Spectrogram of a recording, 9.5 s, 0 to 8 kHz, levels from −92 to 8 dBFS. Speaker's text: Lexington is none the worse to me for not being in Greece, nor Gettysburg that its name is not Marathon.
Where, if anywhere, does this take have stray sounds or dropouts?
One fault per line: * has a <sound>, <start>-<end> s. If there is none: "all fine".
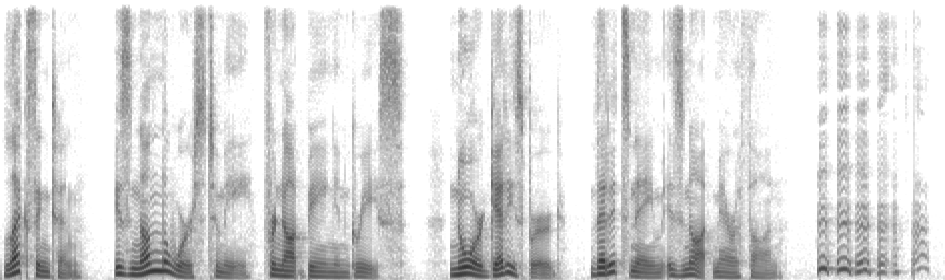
* has a laugh, 8.2-9.3 s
